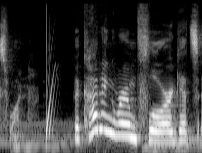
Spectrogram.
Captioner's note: bloop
